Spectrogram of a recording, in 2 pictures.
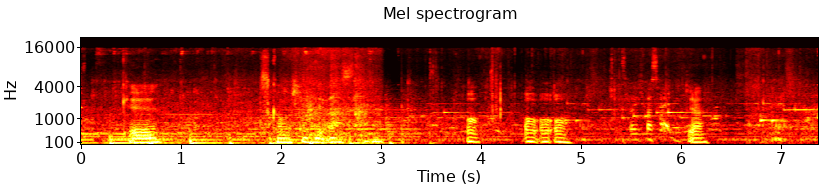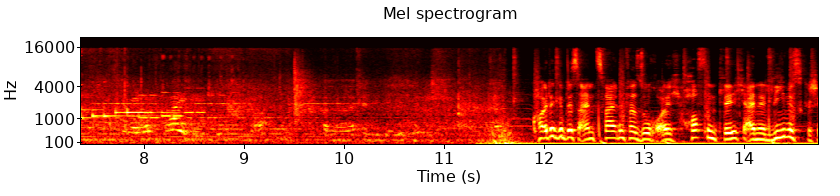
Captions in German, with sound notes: (Unruhige Musik) Okay ... Jetzt kommen die Ersten ... (Handy klingelt.) Oh ... Soll ich was halten? - Ja. Heute gibt es einen zweiten Versuch, euch hoffentlich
